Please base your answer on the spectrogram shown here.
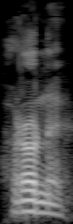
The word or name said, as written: ronw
